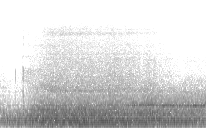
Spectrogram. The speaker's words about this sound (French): Les vagues qui frappent contre le phare.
